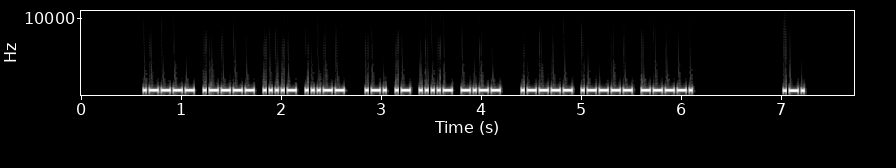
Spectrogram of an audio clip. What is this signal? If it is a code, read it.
Morse code, heard as a keyed tone, about 44 wpm, 700 Hz. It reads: 1143 RA4Y 119 R
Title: Worked All Europe DX Contest - QTC Exchange - 40wpm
